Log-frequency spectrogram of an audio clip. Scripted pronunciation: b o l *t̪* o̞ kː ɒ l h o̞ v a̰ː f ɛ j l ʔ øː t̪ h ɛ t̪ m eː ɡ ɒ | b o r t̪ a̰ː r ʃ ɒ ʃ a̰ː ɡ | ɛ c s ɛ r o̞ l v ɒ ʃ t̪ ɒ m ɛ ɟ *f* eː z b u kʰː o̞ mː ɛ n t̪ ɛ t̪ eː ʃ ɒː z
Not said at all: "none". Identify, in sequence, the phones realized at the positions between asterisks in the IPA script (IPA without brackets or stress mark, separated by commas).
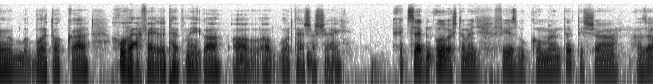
t̪, f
